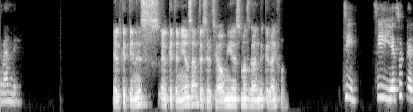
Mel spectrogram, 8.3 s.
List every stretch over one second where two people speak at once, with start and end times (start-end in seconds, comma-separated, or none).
none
